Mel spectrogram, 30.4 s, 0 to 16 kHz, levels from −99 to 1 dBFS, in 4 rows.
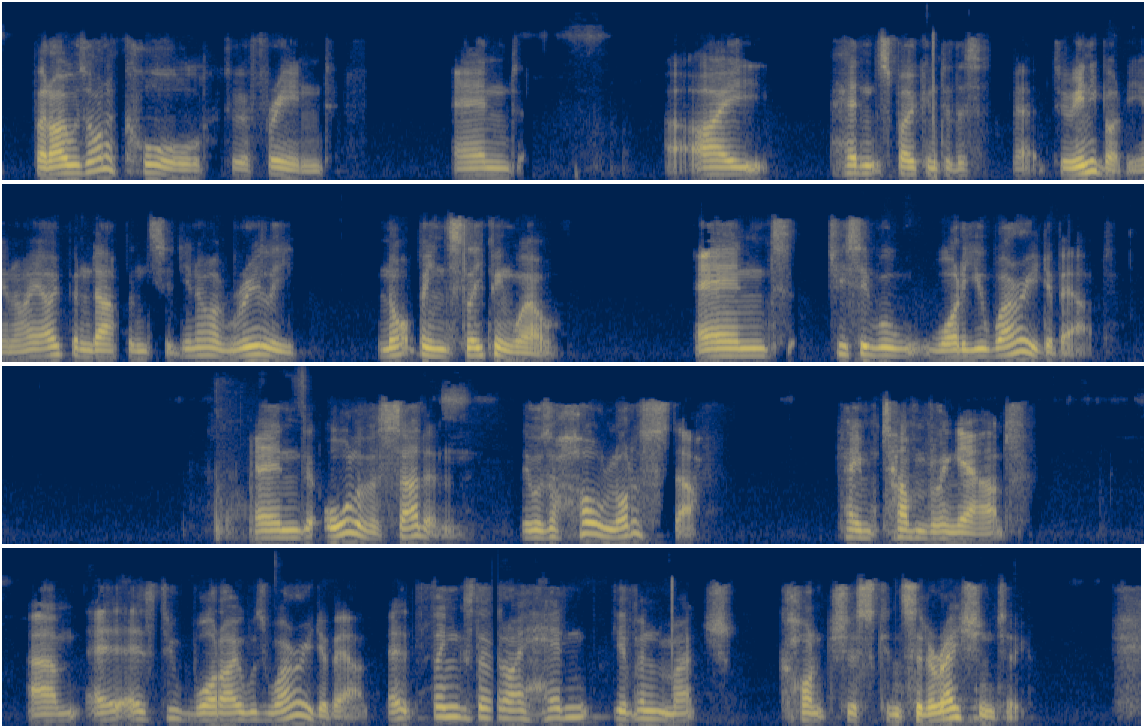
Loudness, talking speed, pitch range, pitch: -28 LUFS, 145 wpm, 130-175 Hz, 150 Hz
